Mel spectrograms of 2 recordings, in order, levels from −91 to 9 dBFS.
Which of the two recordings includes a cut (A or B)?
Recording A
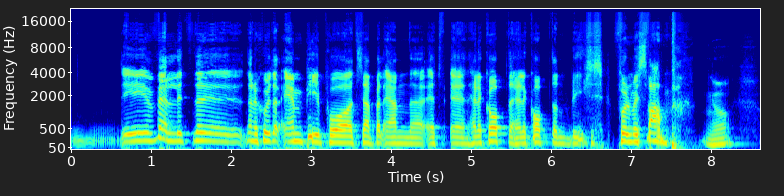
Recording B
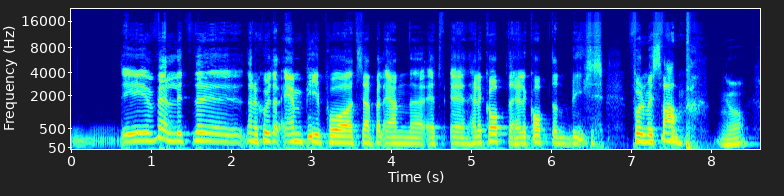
A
